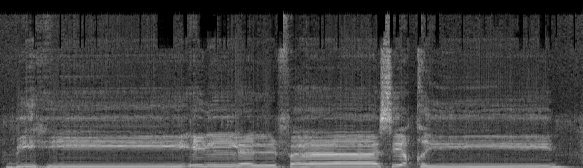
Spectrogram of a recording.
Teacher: قاف کو پر پڑھیں گے, قاف ہمیشہ ہی پر پڑھا جاتا ہے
